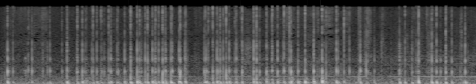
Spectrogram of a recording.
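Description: A small paperback Bleach manga with a glossy paper cover, held in the hands, is tapped on the cover with fingertips and nails. The result is a fast, uneven run of dry, muffled taps with a soft papery crackle, and each tap dies away almost at once.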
